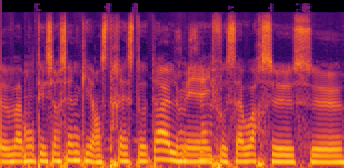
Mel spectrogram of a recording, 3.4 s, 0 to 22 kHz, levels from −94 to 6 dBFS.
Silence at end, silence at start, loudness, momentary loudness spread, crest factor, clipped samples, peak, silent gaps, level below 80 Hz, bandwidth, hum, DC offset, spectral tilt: 0 s; 0 s; -10 LUFS; 2 LU; 10 dB; under 0.1%; 0 dBFS; none; -24 dBFS; 16.5 kHz; none; under 0.1%; -5.5 dB/octave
